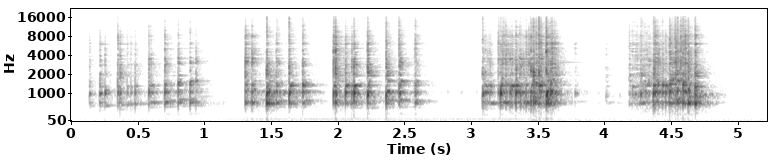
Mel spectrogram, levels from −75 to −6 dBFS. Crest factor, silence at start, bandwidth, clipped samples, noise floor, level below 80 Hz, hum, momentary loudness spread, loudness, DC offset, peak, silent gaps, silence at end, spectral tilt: 24 dB; 0.15 s; 17 kHz; under 0.1%; -56 dBFS; -76 dBFS; none; 14 LU; -32 LUFS; under 0.1%; -10 dBFS; none; 0.4 s; 2 dB/octave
